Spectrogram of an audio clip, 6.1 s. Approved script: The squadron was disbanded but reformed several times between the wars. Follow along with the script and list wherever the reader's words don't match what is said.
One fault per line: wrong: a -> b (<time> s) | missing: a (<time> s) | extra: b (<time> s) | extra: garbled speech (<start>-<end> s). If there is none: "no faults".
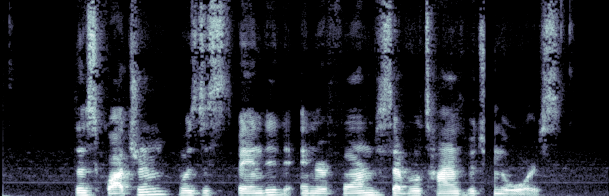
wrong: but -> and (3.0 s)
